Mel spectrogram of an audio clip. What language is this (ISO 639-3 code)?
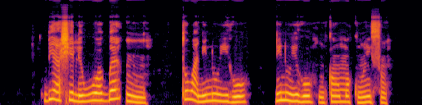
yor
